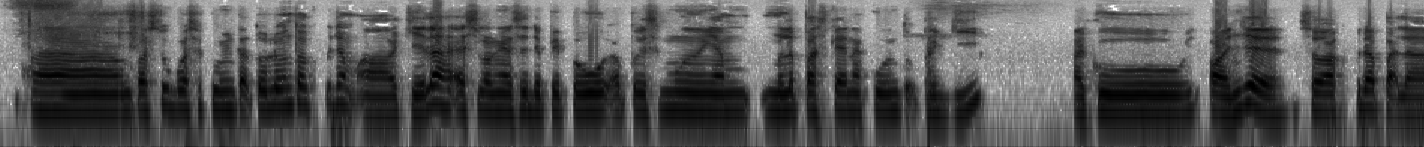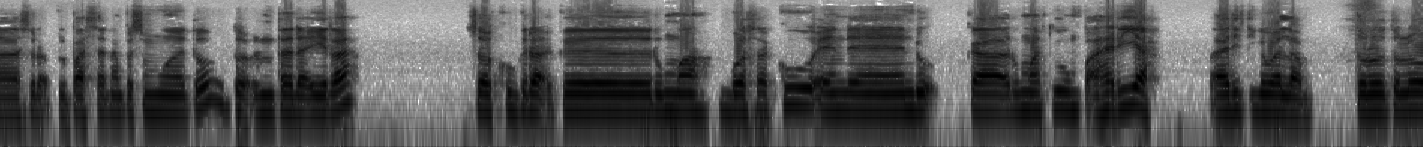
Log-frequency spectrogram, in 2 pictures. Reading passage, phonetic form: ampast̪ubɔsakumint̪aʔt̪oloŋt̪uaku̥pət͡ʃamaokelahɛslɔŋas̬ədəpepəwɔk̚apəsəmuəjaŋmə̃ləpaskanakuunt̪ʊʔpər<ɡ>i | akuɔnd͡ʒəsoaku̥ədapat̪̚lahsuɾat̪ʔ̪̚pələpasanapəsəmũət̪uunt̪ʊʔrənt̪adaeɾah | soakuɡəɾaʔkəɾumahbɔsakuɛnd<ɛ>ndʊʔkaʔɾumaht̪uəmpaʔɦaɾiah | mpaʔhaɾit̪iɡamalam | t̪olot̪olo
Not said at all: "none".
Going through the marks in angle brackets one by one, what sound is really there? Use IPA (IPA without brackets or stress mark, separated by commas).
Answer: ɡ, ɛ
